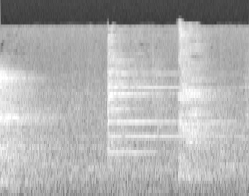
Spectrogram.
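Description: A bell is struck once about a second in and rings briefly with a clear, steady tone. It is followed near the end by a short sharp knock.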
